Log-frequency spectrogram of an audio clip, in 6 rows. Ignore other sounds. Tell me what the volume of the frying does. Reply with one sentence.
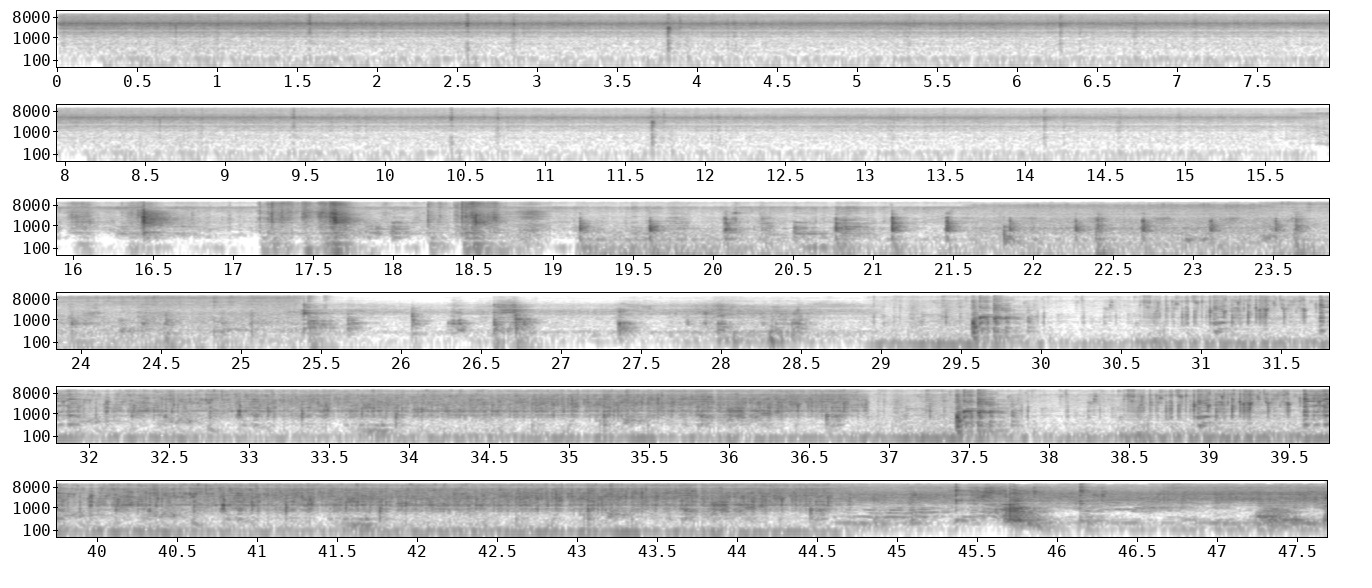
The loudness of the frying goes down, then up.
